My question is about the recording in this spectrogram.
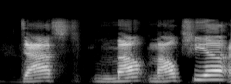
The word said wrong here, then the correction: Dastmalchian: David Dastmalchian. – Is that, did I mispronounce his name? – A little bit. – David Malchian. I didn't see the N.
